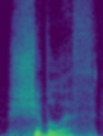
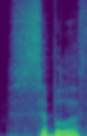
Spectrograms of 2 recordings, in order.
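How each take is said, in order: First: Shibboleth with a clear sh at the start; correct Shibboleth. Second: Sibboleth with an s sound in place of sh; wrong Sibboleth. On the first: Guard demanding the password Shibboleth. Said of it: "Say now". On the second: The enemy failing the password Sibboleth. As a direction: say Sibboleth with a plain s. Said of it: "he could not pronounce it correctly". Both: Shown as a demonstration.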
